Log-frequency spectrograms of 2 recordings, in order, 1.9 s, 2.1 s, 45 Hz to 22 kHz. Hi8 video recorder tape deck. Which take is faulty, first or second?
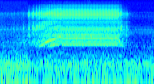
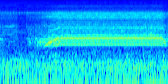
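first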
